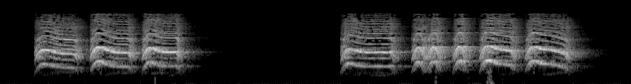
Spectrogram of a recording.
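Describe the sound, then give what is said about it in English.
Loud, harsh cawing blasts from a Harrison crow call: three quick bursts, a short pause, then four more in a rapid series, with no talking. “This Harrison crow call is super loud.”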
